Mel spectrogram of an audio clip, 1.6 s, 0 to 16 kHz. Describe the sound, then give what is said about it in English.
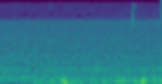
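A steady, hissing wash of ocean surf rolling onto the shore, heard from about 20 feet from the shoreline, continuous and moderately loud with faint low thumps underneath and no voices. “I'm sitting on a log about 20 feet away from the shoreline, just watching as the waves come in.”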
